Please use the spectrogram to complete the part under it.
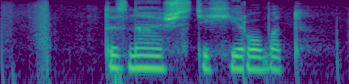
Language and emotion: Russian, sad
